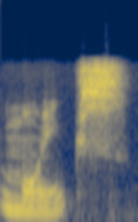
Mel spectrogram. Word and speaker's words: MMO Inks: It's actually pronounced Moinks.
